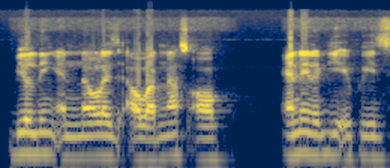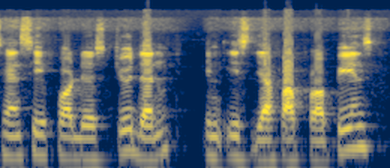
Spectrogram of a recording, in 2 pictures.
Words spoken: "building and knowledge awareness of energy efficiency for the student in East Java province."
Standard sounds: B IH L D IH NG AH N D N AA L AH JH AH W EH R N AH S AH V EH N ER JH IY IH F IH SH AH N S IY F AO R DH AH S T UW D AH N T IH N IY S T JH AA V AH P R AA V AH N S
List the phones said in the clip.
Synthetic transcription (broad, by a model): B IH L D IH NG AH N N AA L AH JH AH W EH R N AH S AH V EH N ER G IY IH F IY S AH N S IY F AO R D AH S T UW D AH N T IH N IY S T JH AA F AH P R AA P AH N S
